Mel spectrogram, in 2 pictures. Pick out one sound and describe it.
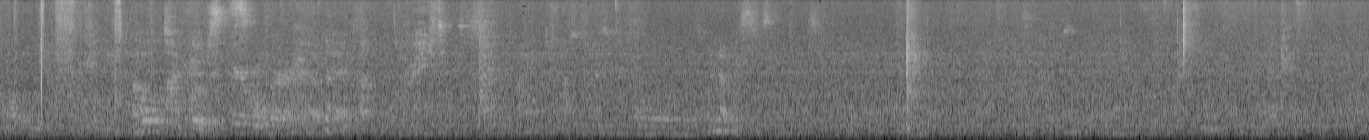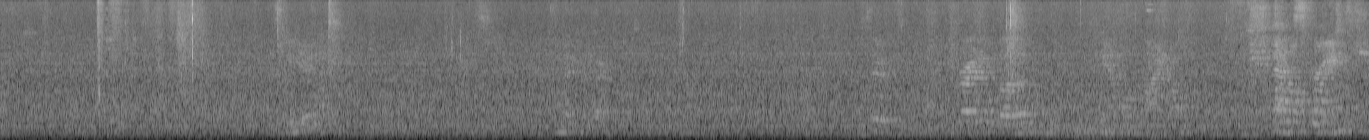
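A woman speaks calmly into a microphone, heard through a loudspeaker in a room.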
